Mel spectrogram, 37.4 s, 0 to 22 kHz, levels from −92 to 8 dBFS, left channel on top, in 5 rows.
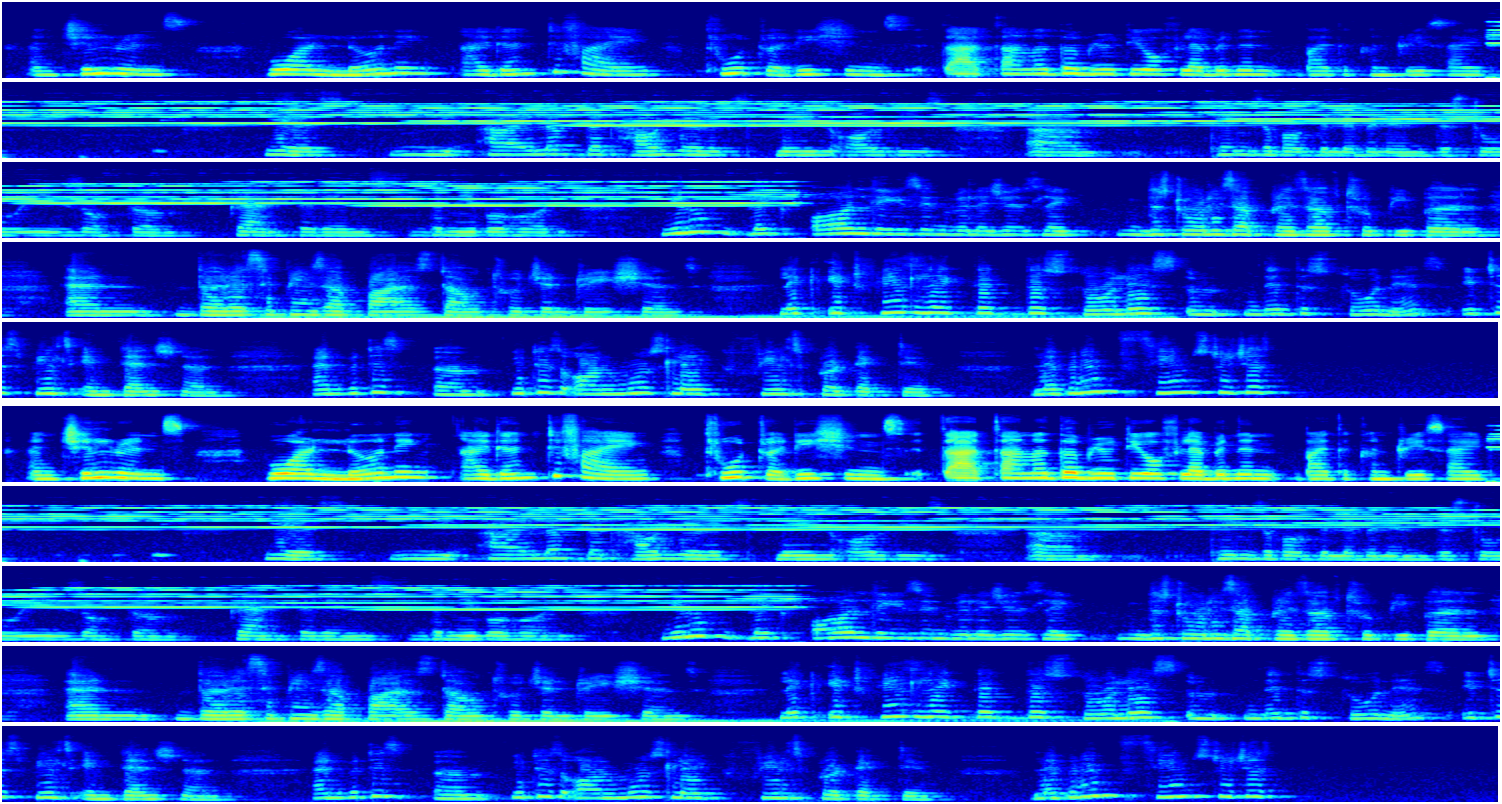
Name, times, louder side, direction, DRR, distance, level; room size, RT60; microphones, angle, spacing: voice 1, 0.1-0.9 1.3-7.4, right 7 dB, 80° right, 0.3 m, -33 dB
sound 1, 7.4-18.9, left 3 dB, 40° left, 2.3 m, -37 dB
voice 2, 8.8-13.2 13.5-36.3, equal, 20° left, 1.1 m, -44 dB
sound 2, 23.6-28.3, equal, 50° right, 3.5 m, -50 dB
12.5 x 4.6 x 2.4 m
head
